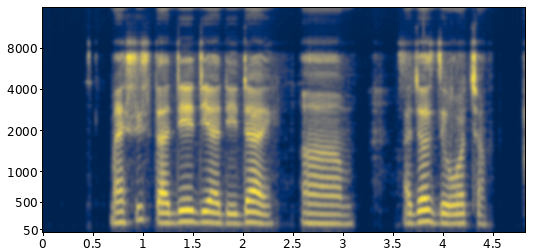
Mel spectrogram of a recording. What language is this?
Nigerian Pidgin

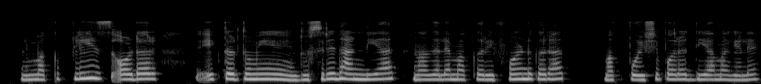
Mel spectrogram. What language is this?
Konkani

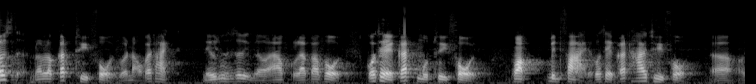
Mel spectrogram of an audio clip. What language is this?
Vietnamese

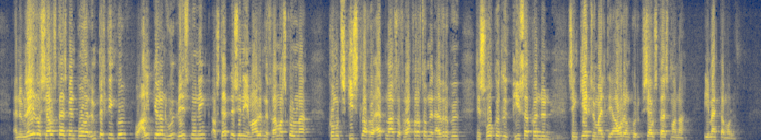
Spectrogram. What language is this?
Icelandic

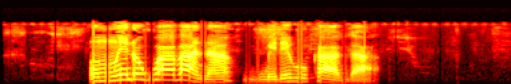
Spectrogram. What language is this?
Ganda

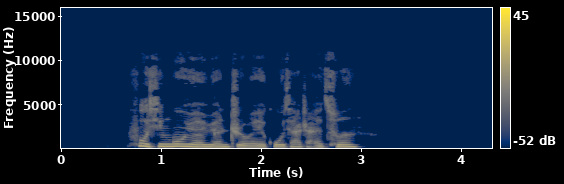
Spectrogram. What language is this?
Chinese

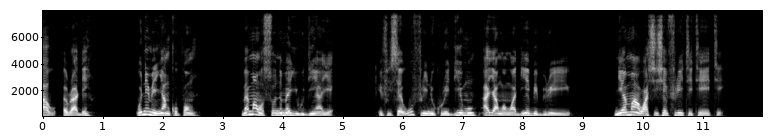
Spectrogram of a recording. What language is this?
Akan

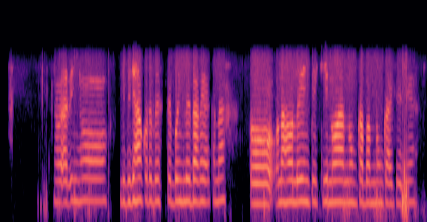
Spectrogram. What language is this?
Santali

